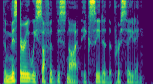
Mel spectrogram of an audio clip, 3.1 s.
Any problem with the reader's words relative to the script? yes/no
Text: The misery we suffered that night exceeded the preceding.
yes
